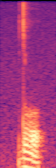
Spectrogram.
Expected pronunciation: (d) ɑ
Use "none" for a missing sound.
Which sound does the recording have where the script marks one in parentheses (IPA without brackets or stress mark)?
d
